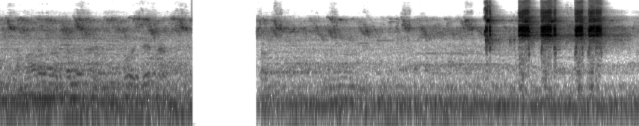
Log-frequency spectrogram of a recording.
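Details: Black francolin, in a hunting setting, calling near the end after a stretch of faint high twittering from other birds and a short silent break: a few loud, harsh, grating bursts in quick succession.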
